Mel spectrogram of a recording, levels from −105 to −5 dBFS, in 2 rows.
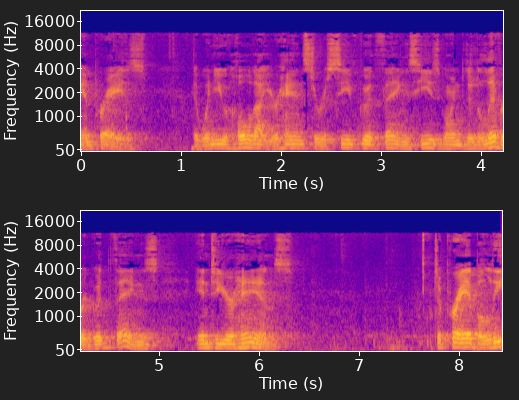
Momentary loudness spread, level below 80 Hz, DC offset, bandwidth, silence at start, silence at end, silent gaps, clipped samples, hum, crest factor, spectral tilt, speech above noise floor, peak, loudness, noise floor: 15 LU; -58 dBFS; under 0.1%; 11.5 kHz; 0 s; 0 s; none; under 0.1%; none; 20 dB; -5 dB/octave; 28 dB; -8 dBFS; -26 LUFS; -53 dBFS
